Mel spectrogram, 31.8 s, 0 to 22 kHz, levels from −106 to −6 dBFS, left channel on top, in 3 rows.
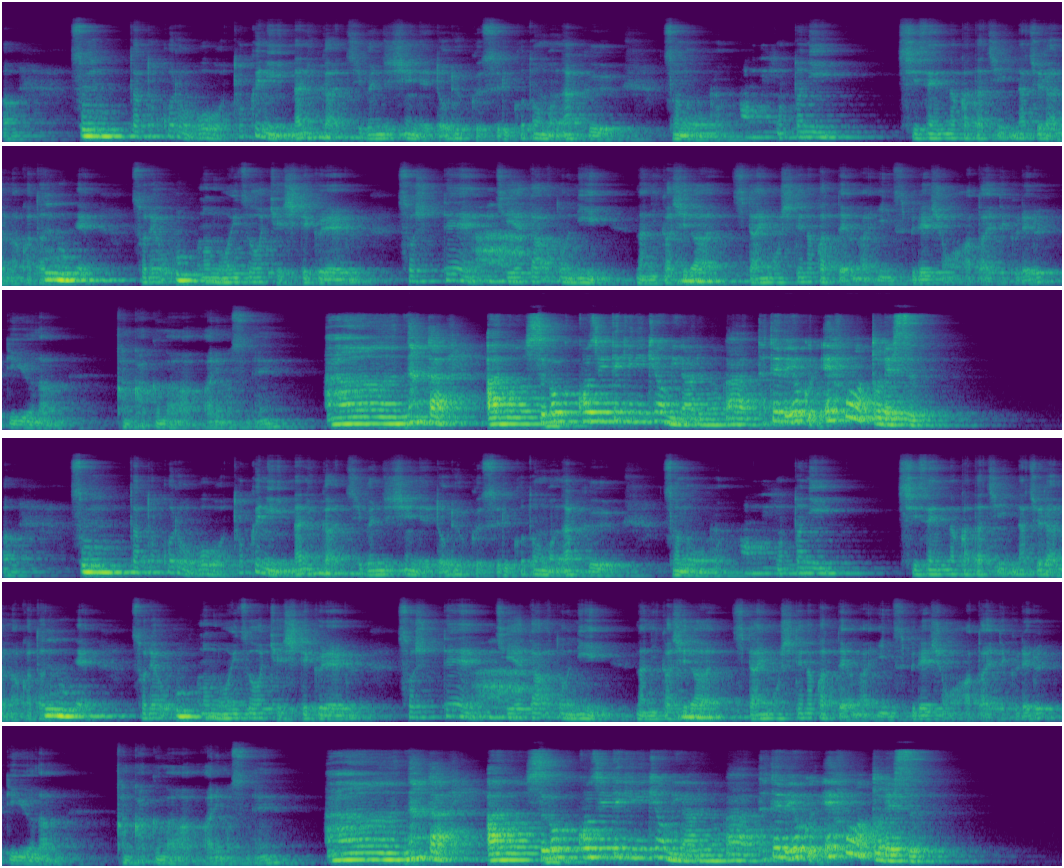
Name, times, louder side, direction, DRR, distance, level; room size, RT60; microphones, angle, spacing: voice 1, 0.0-1.0 1.3-7.3 7.7-8.3 9.0-11.1 11.3-11.5 11.9-16.6 16.9-21.7 22.3-24.0 26.6-26.8 29.1-29.2, equal, 10° right, 1 dB, 1.1 m, -42 dB
voice 2, 0.8-1.2 3.1-3.3 7.4-7.8 11.0-11.3 12.3-12.5 15.3-15.8 17.3-17.6 24.4-30.4, equal, 60° left, -1 dB, 2.3 m, -29 dB
9.9 x 5.3 x 8.4 m, 1.1 s
head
